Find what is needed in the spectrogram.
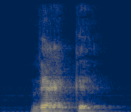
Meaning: singular present subjunctive of werken
- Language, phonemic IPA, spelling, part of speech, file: Dutch, /ˈʋɛrkə/, werke, verb, Nl-werke.ogg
